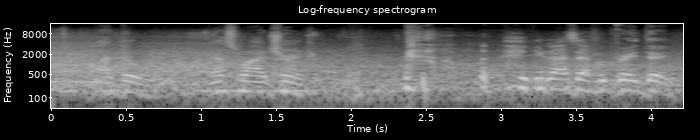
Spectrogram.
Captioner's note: laughs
